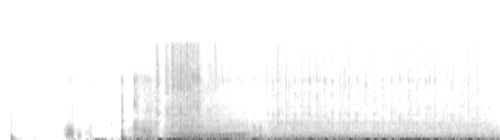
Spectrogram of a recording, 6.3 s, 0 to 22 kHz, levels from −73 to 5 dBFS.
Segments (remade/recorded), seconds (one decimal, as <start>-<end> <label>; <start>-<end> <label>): 0.0-6.3 remade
